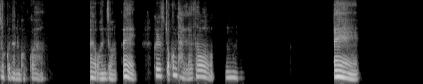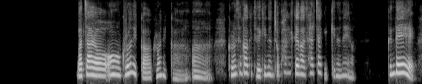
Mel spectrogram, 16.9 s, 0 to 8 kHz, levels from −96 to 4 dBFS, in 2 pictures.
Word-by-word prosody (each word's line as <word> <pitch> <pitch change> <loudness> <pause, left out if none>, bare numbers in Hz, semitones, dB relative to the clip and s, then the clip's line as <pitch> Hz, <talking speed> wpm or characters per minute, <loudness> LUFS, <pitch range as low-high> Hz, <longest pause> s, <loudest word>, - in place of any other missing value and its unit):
접근하는 145 -7 -6
것과 125 0 -12 0.9
예 - - +1
완전 130 -3 -4 0.2
예. 150 -11 +3 0.4
그래서 195 -1 0
쪼끔 225 +1 -2
달라서 155 +1 -4 0.2
음. 160 -2 -5 1.9
예. 150 -10 +5 2.8
맞아요. 205 0 +6
어 225 -1 +4
그러니까, 235 - +1
그러니까. 135 - -7
아. 165 -5 -5 0.3
그런 230 +2 -1
생각이 275 -1 -2
들기는 220 +4 -2
좀 - - -5
할 290 -1 -11
때가 255 -4 +2
살짝 275 +3 -5
있기는 195 0 -8
해요. 195 -7 -8 0.7
근데 275 +1 +5
190 Hz, 190 characters per minute, -26 LUFS, 145-235 Hz, 2.8 s, 맞아요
